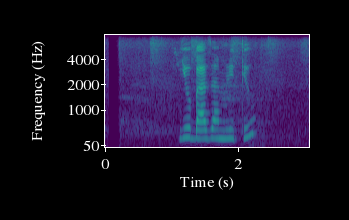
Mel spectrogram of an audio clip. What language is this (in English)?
Nepali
